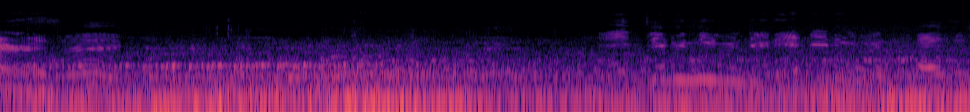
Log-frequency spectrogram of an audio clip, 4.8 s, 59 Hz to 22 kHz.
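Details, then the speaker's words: Abandoned Thomas Built school bus 8.2L diesel right after first start: deep, low rumble about four pulses a second, steady with no knocks; idle smoothing out nicely. "oh the idle's smoothing out it's not too bad she puttered oh yeah getting that good diesel smell oh there she's butter"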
